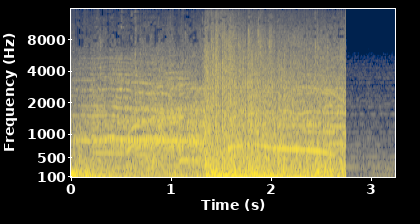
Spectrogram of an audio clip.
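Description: A film car explosion set off by a Molotov bomb roars as a loud, dense blast with sustained rumbling and crackling debris, layered over music-like tones before cutting abruptly to near silence.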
